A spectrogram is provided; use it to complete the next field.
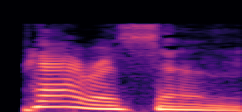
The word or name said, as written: parison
